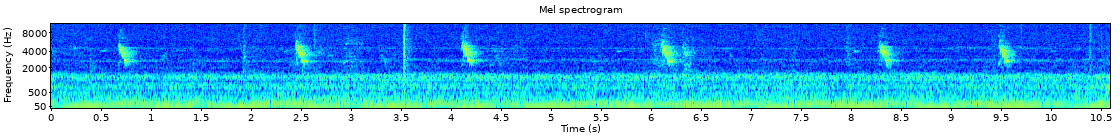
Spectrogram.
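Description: A small bird outside chirping: six short, high single chirps, about one every one and a half to two seconds, over a steady low hum.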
